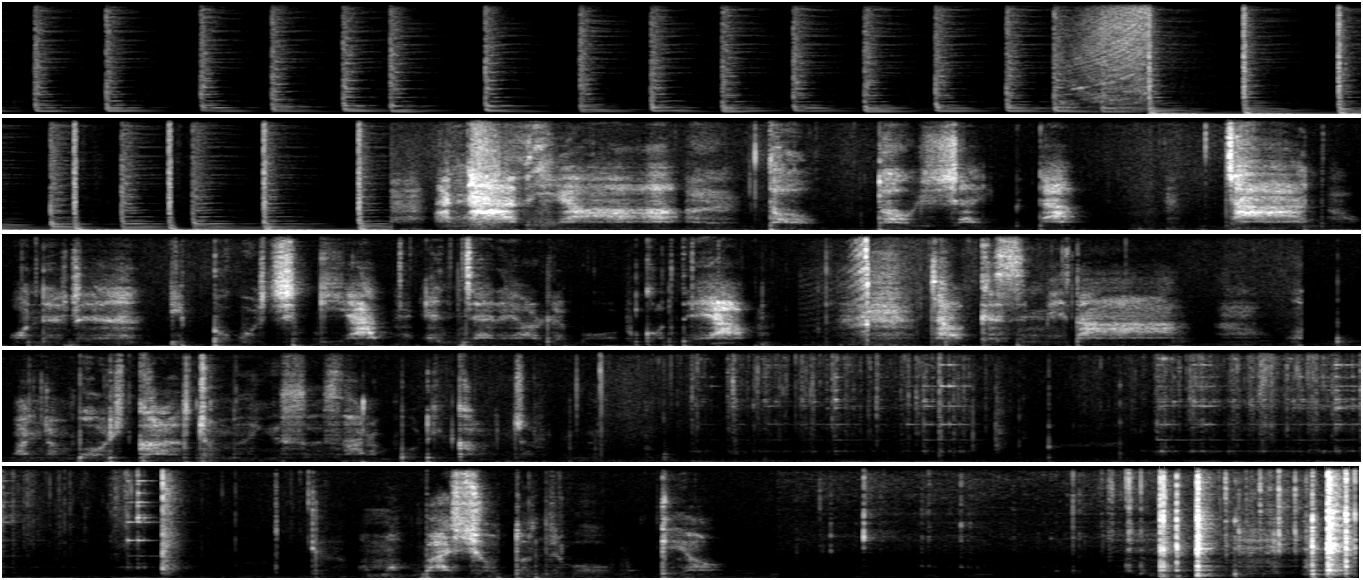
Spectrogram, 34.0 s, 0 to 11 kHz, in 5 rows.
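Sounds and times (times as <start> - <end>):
girl whispering: 8.8 - 12.3, 12.9 - 23.3, 28.8 - 31.1
candy clicks: 31.1 - 33.9.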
